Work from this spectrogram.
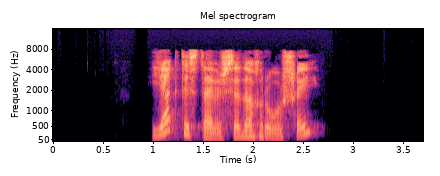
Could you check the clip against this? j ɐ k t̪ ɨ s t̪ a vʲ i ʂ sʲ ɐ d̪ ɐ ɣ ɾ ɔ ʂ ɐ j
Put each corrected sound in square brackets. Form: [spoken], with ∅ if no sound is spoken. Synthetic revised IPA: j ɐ k t̪ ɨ s t̪ a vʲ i ʂ sʲ ɐ d̪ ɐ ɣ ɾ ɔ ʂ ɐ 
